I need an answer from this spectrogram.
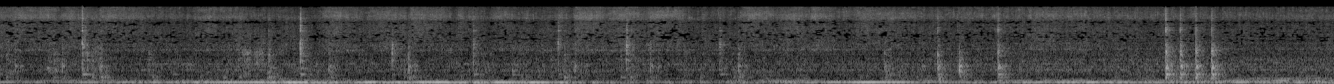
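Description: Chopped onions and tomatoes sizzling in ghee and oil in a deep pan while a spatula stirs them, scraping and tapping against the pan now and then, with a quick run of taps near the end.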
